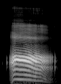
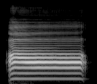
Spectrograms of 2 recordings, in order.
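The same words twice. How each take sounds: First: The pitch dips low and then rises. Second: The pitch stays high, level and long. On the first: "꺾임이 있는 소리, 턱을 내렸다 올리면 됩니다" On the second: "발음 한번 같이 길게 해볼게요"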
